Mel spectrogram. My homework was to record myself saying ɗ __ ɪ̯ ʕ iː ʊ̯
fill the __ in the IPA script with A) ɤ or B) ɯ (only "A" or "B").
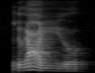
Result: B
